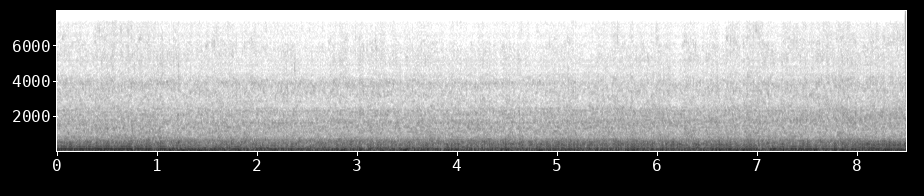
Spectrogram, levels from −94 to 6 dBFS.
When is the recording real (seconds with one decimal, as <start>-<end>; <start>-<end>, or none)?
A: none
